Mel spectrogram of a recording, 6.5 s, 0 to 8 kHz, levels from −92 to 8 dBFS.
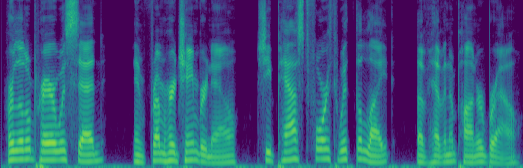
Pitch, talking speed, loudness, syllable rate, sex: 130 Hz, 190 wpm, -18 LUFS, 4.7 syllables/s, male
